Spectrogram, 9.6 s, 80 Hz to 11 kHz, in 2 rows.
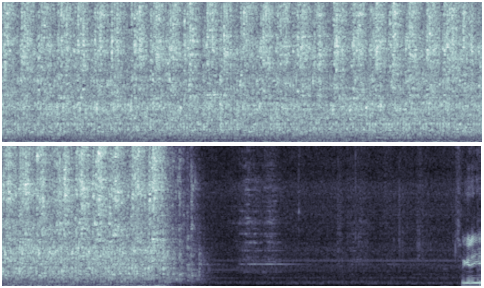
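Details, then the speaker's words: Rebuilt 5.9 Cummins 12-valve diesel, first start on an engine stand, oil pressure gauge not yet fitted: loud, steady diesel clatter at an even idle with no knocks before shutdown; normal idle. "Pretty much wanted to get it fired and make sure that idles, no knocks, had good oil pressure, which I gotta get my gauge set up."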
